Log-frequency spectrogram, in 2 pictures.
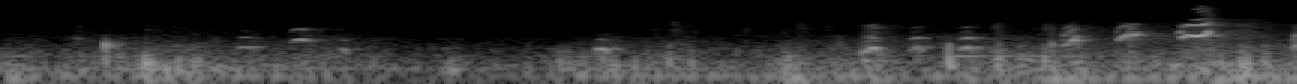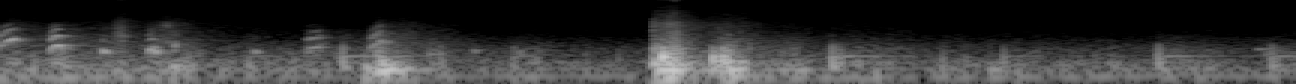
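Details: Newfoundland puppies, eleven days old, at morning feeding with their mother: soft scattered squeaks and whimpers bunched mid-clip, set against low rustling and shuffling, with one sharp knock near the end.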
